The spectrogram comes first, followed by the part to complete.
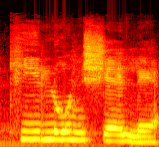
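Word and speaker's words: Kí ló ṣẹlẹ̀: So the first word I'm going to teach you today is kilo shele. I'm going to write it phonetically across the screen, not just how it's spelled, but how you pronounce it.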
